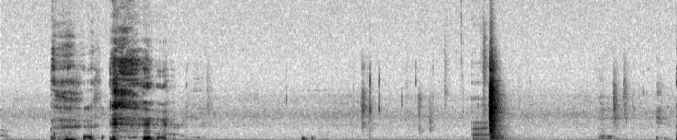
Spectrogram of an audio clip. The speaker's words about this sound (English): What is happening right now? Oh shit, he's coughing.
